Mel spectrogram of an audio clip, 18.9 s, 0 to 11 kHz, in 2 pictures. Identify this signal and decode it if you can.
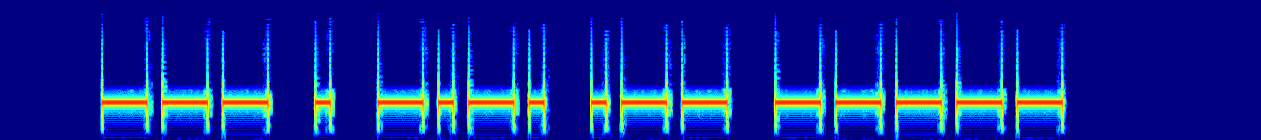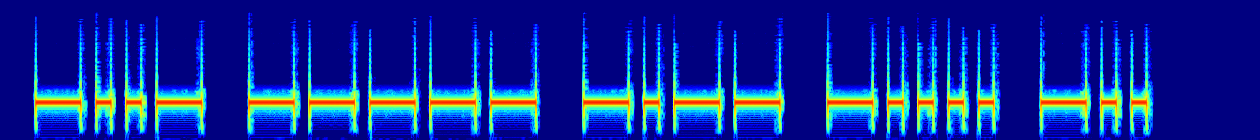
Morse code, heard as a keyed tone, about 10 wpm, 800 Hz. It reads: OECW0 X0Y6D
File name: CW / DET / 1 9 1500C S B 10wpm 4439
